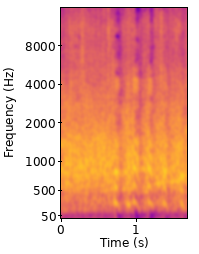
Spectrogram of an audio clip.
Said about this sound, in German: Armin Thurnherr betrachtet den andauernden Applaus als Aufforderung zu einer Zugabe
